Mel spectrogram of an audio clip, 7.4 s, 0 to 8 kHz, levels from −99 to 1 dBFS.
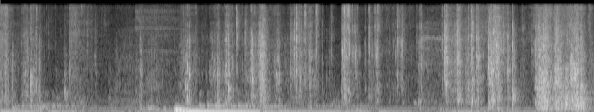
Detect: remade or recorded recorded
